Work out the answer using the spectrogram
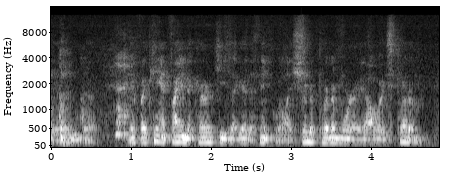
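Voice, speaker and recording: A man talks at a very fast pace in a medium pitch with ordinary pitch variation. Noticeable background noise runs underneath. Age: 70s. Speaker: senior discussion group member. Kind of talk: casual group discussion.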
